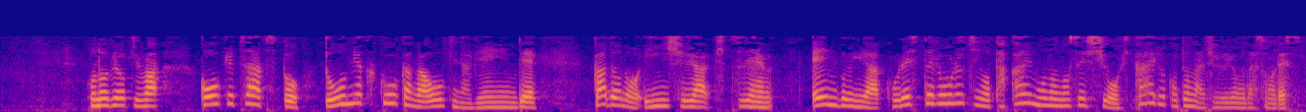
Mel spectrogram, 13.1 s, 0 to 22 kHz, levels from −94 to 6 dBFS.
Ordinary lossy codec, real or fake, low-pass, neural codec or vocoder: MP3, 24 kbps; fake; 7.2 kHz; codec, 16 kHz in and 24 kHz out, 1.1 kbps, FireRedTTS-2 codec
